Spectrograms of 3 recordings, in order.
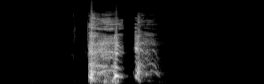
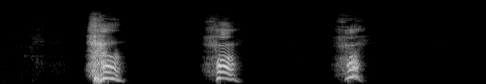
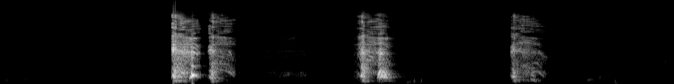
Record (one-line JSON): {"cough_length": "2.6 s", "cough_amplitude": 32768, "cough_signal_mean_std_ratio": 0.28, "exhalation_length": "4.9 s", "exhalation_amplitude": 28155, "exhalation_signal_mean_std_ratio": 0.29, "three_cough_length": "6.7 s", "three_cough_amplitude": 32768, "three_cough_signal_mean_std_ratio": 0.22, "survey_phase": "beta (2021-08-13 to 2022-03-07)", "age": "45-64", "gender": "Female", "wearing_mask": "No", "symptom_none": true, "smoker_status": "Ex-smoker", "respiratory_condition_asthma": false, "respiratory_condition_other": false, "recruitment_source": "REACT", "submission_delay": "7 days", "covid_test_result": "Negative", "covid_test_method": "RT-qPCR"}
